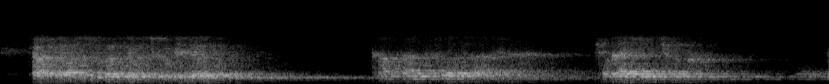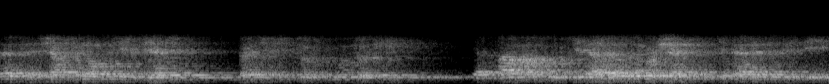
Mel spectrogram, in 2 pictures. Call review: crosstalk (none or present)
present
